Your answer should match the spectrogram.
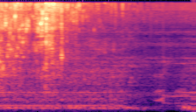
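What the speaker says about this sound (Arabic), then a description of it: "نحط بقى شويه ميه صغيرين" Water poured in a small amount while preparing a breading marinade, a continuous close splashing hiss that eases slightly near the end.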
